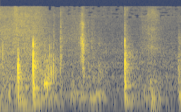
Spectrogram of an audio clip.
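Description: A small gift box handled and opened on a table: a series of light, quiet clicks and taps.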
